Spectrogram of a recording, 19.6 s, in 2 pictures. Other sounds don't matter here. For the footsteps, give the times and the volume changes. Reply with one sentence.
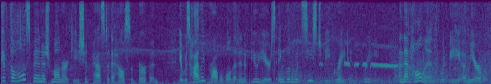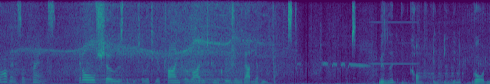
The footsteps can't be heard in this clip.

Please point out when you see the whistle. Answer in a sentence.
You can hear the whistle from 6.3 to 8.1 s and from 15.8 to 17.1 s.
